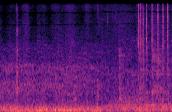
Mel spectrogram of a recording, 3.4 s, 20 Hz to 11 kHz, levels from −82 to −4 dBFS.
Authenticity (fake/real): real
